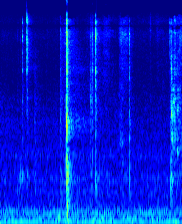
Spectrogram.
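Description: Light plastic clicks and taps from a PCV hose quick-connect fitting being handled and pushed onto its port, with one sharper click a little under a second in.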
